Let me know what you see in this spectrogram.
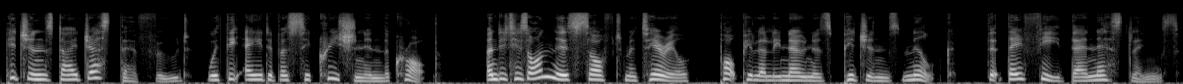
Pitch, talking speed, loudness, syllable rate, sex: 200 Hz, 150 wpm, -20 LUFS, 4.0 syllables/s, female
